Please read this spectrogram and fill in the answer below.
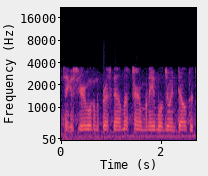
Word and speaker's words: Prescott: Dude, it's Prescott, man. Prescott, because that's how it's spelled.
